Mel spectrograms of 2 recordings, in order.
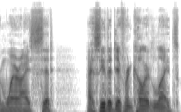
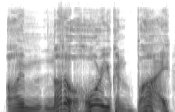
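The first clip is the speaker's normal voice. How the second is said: indignant; 6 semitones higher, 7 dB louder, slower than usual. A narrator's reading. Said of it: "Toole states with a flush".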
